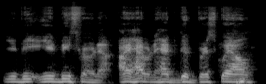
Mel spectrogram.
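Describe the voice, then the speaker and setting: Curious podcast host asking questions. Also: male voice, medium pitch, brisk, pushed and bright, husky. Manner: curious, asks questions, jokes. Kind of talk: casual interview chat.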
